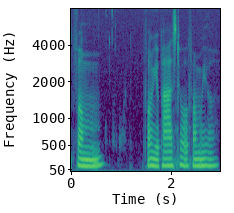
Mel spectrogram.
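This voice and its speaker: Low-pitched, hesitant woman in an interview. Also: flat delivery, takes it slowly, warm tone, no echo. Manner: hesitant, searching for words in short broken phrases. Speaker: guest actress being interviewed. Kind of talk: casual podcast interview chat.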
